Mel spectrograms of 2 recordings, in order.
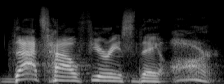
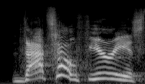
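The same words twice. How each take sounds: First: Said in the usual way. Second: Voice cracking. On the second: Real, not acted. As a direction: voice cracks on a loud, high cry. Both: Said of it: "yes, my voice just cracked".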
